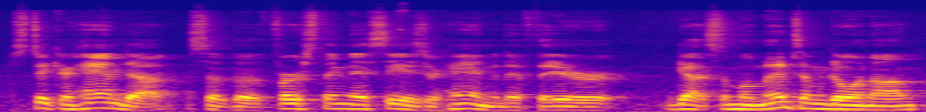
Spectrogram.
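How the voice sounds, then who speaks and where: A young man co-hosting a casual comedic chat, giggly and animated as he tells stories. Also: medium pitch, brisk, slight background noise. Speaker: co-host.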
